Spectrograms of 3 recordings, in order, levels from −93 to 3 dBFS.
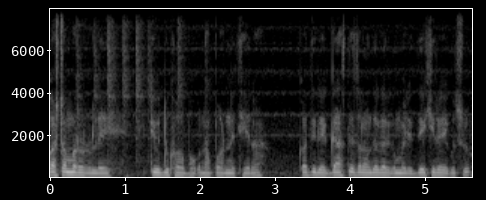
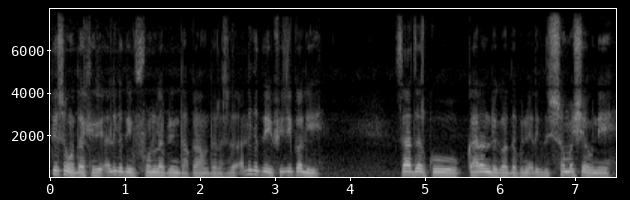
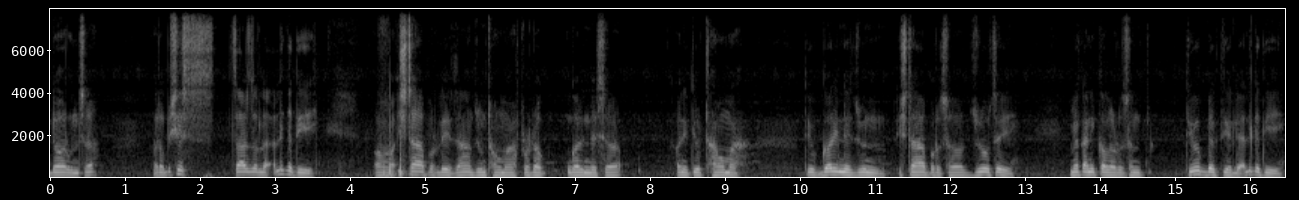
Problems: background sounds at intervals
